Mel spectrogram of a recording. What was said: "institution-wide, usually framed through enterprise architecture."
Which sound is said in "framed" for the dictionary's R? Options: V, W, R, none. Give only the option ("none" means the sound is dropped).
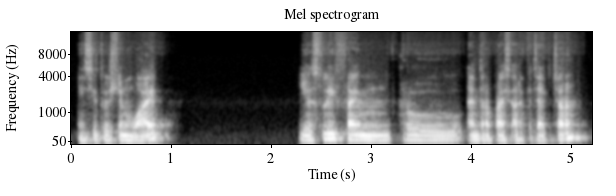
none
